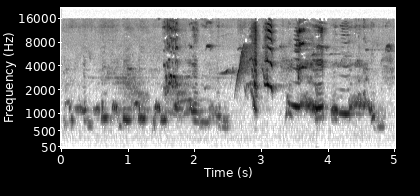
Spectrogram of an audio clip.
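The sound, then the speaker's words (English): An Australian magpie sings a rich, warbling song with two tones sounding at once from the two sides of its syrinx, sliding and overlapping, broken by a sharp rising squeal midway. Fairly loud, with no talking. “That was an Australian magpie.”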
